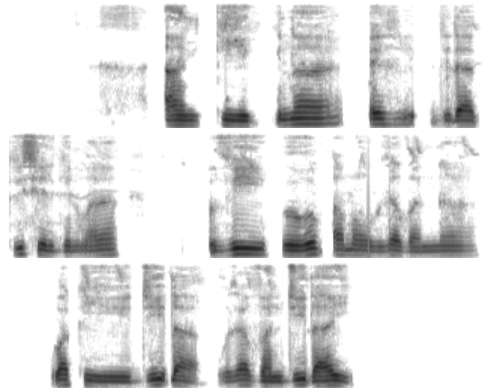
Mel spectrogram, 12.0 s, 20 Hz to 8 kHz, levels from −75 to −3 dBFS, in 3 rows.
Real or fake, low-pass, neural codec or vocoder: real; 7.2 kHz; none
